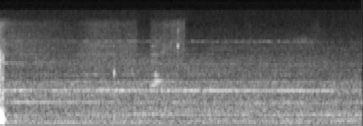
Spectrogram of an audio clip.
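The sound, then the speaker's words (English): A voice imitates a distant train, producing a steady, low rumbling drone with faint humming tones that holds evenly and quietly for about five seconds after a brief click at the start. “let's give … a second to really let his train impression shine”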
